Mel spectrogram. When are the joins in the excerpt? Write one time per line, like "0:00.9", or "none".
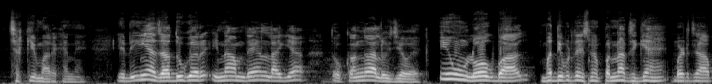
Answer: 0:04.3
